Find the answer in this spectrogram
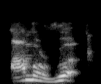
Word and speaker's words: Amaruk: Amaruk is how you pronounce Morocco in the Berber language, which was one of the languages from this land that the Moritanians spoke.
